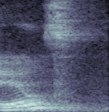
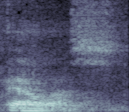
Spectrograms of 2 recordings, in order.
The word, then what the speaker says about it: Ailes: I had is Ailes okay thank you it's pronounced Alice you got it I'm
